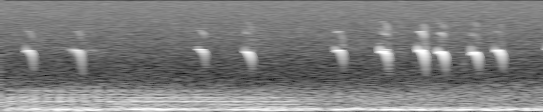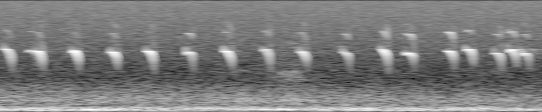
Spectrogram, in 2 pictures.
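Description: birds calling in trees

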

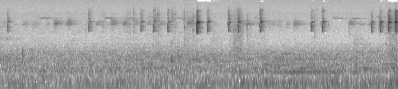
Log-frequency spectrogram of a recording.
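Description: bird flight calls

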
